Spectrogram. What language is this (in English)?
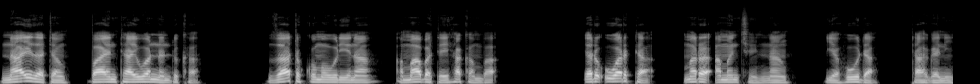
Hausa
